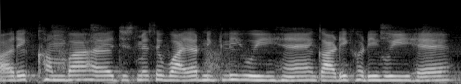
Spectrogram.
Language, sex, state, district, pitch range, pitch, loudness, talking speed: Hindi, female, Uttar Pradesh, Ghazipur, 190-205 Hz, 200 Hz, -16 LUFS, 180 wpm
